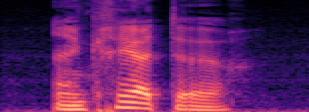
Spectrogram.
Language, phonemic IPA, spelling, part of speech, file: French, /kʁe.a.tœʁ/, créateur, noun / adjective, Fr-créateur.ogg
- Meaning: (noun) creator; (adjective) creative (e.g. des processus créateurs = creative processes)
